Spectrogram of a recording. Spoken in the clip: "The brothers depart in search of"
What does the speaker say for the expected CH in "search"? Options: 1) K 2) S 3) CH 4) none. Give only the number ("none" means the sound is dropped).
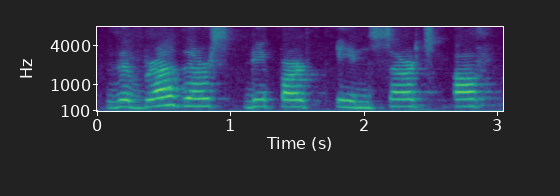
3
